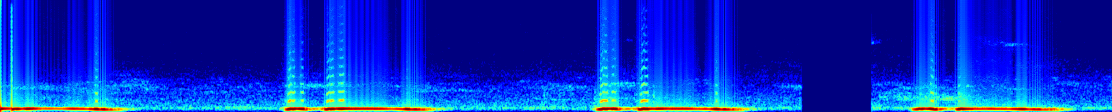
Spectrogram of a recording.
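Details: Eared dove, a species of South America, giving soft low cooing phrases, a short coo then a longer drawn-out one, repeated roughly every one and a half seconds.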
